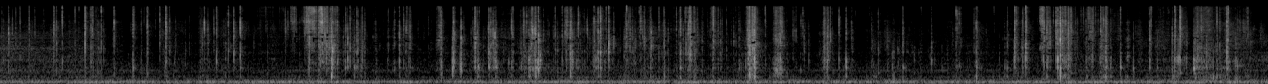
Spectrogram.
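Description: Foil trading-card booster pack being torn open and crinkled by hand, with irregular crackles throughout.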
